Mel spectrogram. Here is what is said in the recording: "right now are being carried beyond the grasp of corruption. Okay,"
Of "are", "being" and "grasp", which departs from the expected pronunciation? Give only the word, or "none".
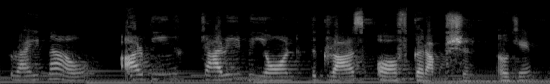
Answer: grasp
